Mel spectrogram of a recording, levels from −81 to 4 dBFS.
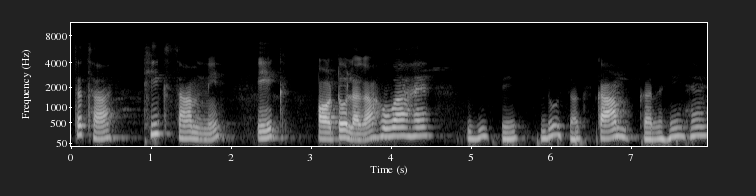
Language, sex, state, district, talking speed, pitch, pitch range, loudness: Hindi, male, Bihar, Gopalganj, 115 wpm, 155 Hz, 140-185 Hz, -25 LUFS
